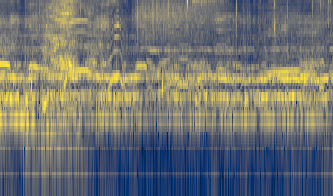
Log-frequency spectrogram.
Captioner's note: monster howling; group screaming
